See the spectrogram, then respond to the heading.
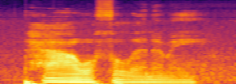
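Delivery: whispering. Voicing a character who whispers into another's ear in a tent, whispering. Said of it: "he whispers into his ear".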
